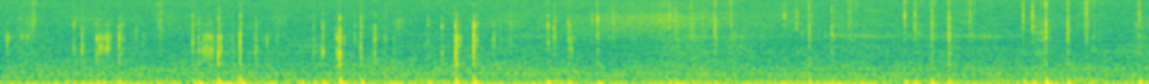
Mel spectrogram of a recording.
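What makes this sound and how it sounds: Fingertips tap and scratch a table tennis paddle, a wooden blade with rubber faces. Quick, dry taps with a soft low thump mix with faint scratchy rustling, each tap dying away almost instantly.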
